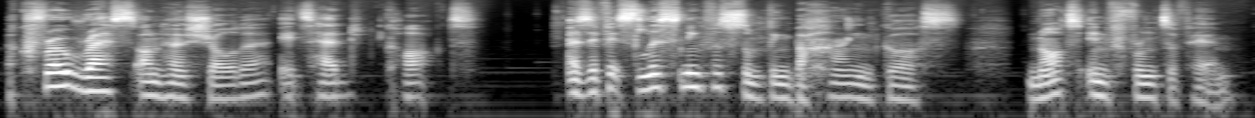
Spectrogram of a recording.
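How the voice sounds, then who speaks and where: A man's voice: medium pitch, expressive, measured pace, a little mellow, soft background music. A man hosting a solo tabletop roleplaying channel, speaking as a storyteller to his listeners. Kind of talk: storytelling narration and casual channel talk.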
